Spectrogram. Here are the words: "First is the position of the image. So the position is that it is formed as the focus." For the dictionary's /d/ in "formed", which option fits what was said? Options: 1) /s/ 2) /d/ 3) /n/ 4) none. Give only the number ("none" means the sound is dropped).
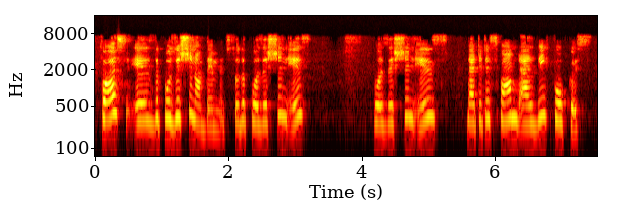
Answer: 2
